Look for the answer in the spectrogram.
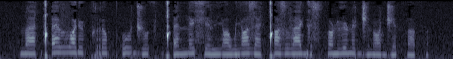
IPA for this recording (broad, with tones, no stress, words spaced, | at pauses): ɳæ˨ǃʼɛ˦ vʌ˦ɾʲu˨krʊ˦pʼu˦ d͡ʒu˨θ ǃʼɛ˨nɪ˦xʲɛ˨v jʌ˨wjʌ˦zɛ˨ ǃʌ˦zvæ˦ɡʲʊ˨s θɔ˦ɳlʲu˦ɳɪ˦ d͡ʒɛ˨ɳɔ˨d͡ʒɪ˨θʌ˨θ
